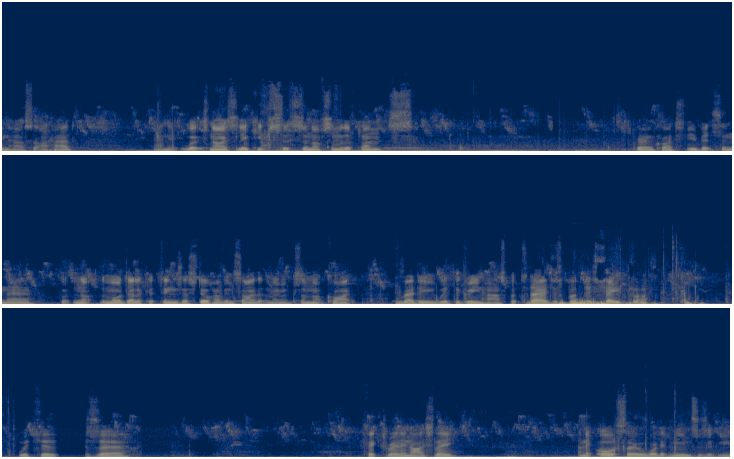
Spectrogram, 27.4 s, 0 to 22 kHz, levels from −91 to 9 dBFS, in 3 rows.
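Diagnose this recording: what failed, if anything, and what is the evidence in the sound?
The network repeatedly lost or delayed packets from 6.69 to 8.06 s, producing repeated packet loss (robotic sound). The receiver patched each hole by extending the previous sound, so about a third of this stretch is synthetic fill. Gaps of up to 90 ms leave the audio choppy, with pieces missing.

At 8.46 s, a burst of packet loss on the network dropped 60 ms of audio. Concealment carried the last sound forward and faded it, so a short held buzz or fading hiss stands in for the lost portion. The audio then resumes further on.

Immediately after, at 8.54 s, another short concealed packet loss on the network removed 20 ms. The decoder filled it from the preceding sound and blended back in, which is heard as a brief smear or wobble.

At 18.86 s and again at 19.99 s, the audio stalls into a fading buzz or hiss for 0.43 s and 0.36 s, then continues from where it stopped, with nothing lost. 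This is a call audio freeze, likely caused by packets held up in the network so that the jitter buffer ran empty. Each stall adds its own length to the delay.

From 22.09 to 24.18 s, a jitter buffer speed-up in the receiver's buffer stage removed about 0.3 s of audio, cut out a pitch period or so at a time. The audio plays at 114% speed with unchanged pitch and sounds hurried.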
